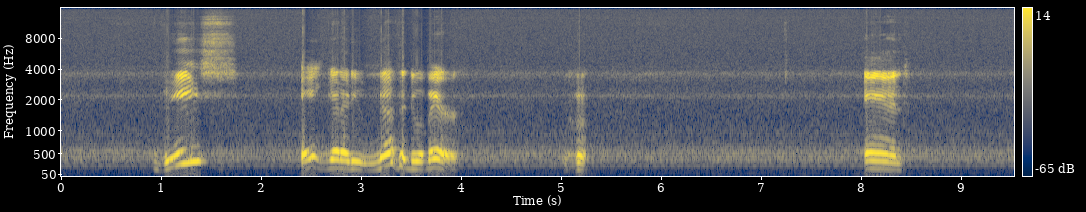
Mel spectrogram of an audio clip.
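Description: A man speaks with animation close to the microphone, in short bursts.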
